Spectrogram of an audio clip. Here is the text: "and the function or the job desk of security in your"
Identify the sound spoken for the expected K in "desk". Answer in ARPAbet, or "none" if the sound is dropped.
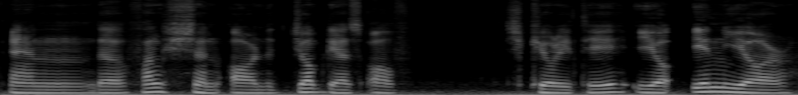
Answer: none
